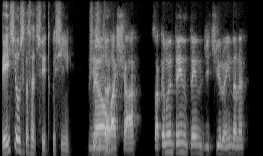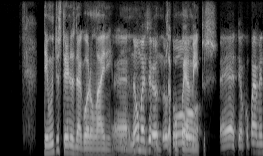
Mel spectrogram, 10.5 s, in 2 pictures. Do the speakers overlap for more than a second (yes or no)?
yes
